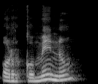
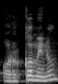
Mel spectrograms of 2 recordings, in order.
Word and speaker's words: Orcómeno: Podemos, si queréis, hacerlas en Orcomeno, o mejor dicho, Orcómeno, que tiene acento en la O, la primera población que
